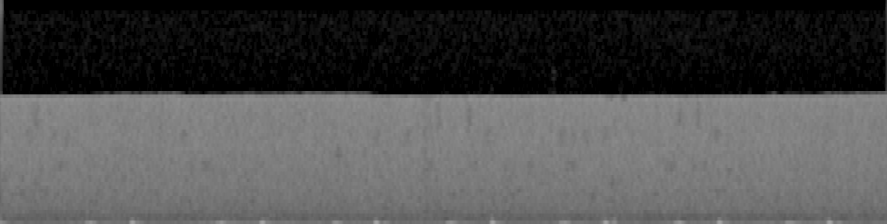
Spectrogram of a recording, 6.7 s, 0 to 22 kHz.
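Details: Normal, relaxed heart sounds recorded at length while the person kept still: steady, regular paired low thumps at about 70 beats a minute.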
